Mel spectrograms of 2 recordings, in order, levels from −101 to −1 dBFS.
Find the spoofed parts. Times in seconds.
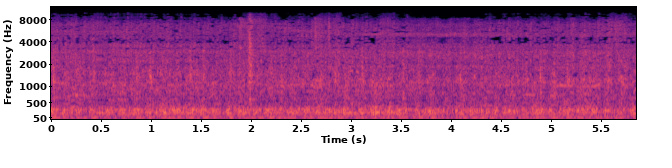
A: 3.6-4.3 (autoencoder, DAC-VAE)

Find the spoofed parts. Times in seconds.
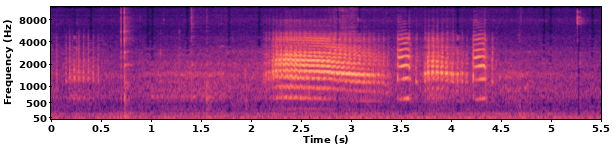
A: 0.0-5.5 (vocoder, Vocos)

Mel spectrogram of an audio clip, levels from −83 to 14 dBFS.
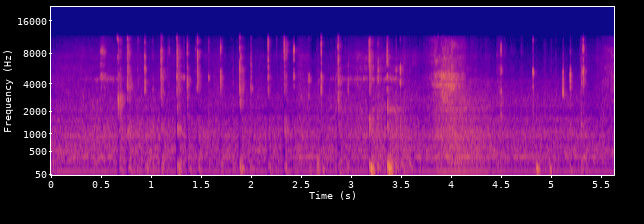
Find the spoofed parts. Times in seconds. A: none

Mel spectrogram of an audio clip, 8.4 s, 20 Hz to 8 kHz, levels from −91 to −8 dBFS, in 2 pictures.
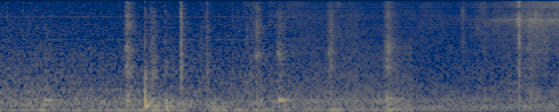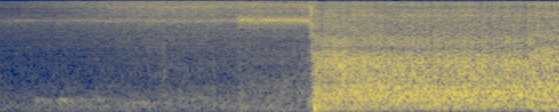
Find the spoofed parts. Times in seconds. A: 2.2-7.0 (vocoder, WaveNeXt)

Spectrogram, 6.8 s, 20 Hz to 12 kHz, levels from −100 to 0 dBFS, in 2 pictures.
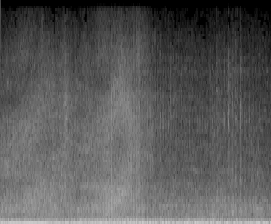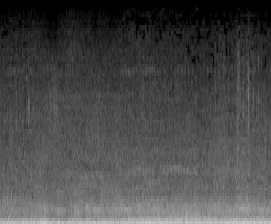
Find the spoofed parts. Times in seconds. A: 1.1-1.9 (codec, DAC); 3.8-4.9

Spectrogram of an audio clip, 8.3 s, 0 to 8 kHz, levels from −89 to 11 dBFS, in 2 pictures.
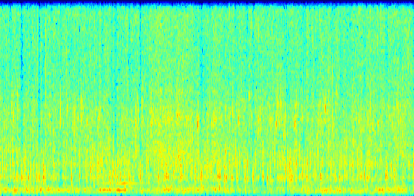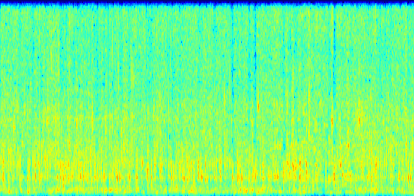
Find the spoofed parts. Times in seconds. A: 6.9-7.7 (vocoder, HiFi-GAN)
